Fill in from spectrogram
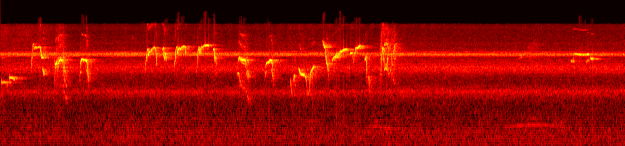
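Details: Oriental magpie-robin song for rousing birds to fight: lively sequence of clear whistles, chirps and quick up-and-down slurs in close succession, fading to a few sparse notes, with a continuous high buzzing tone behind.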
